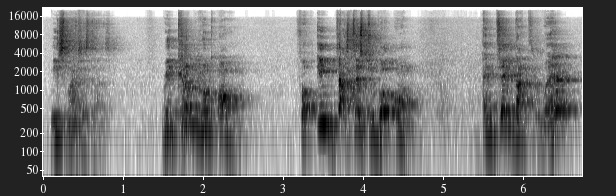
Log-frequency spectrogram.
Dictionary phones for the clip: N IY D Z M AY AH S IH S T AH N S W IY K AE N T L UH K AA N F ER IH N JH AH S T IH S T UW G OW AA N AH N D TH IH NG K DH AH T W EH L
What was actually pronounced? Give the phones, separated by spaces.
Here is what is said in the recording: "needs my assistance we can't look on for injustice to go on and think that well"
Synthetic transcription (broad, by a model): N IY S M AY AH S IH S T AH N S W IY K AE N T L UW K AA N F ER IH N JH AH S T IH S T UW G OW AA N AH N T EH K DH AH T W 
